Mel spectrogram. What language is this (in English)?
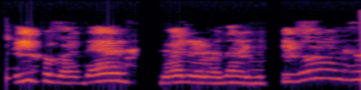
Swahili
